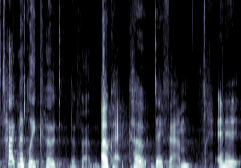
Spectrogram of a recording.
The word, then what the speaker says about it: Cotes De Femme: cuz I always say coat St fim that is not how you say it is it technically it's pronounced coat def the S is silent like they pronounce it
